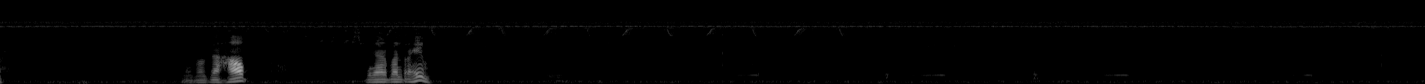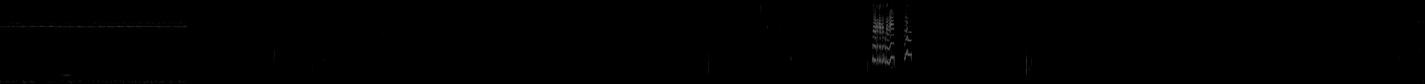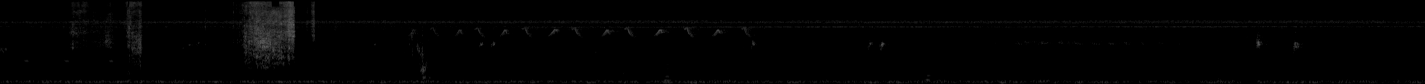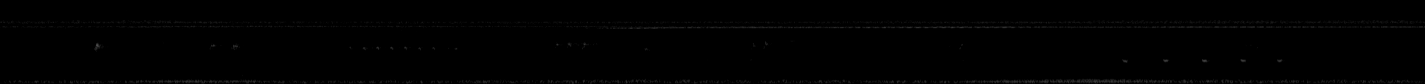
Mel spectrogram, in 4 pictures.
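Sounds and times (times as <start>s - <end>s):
insects trilling: 0.0s - 16.1s, 23.0s - 23.4s, 28.4s - 57.0s.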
